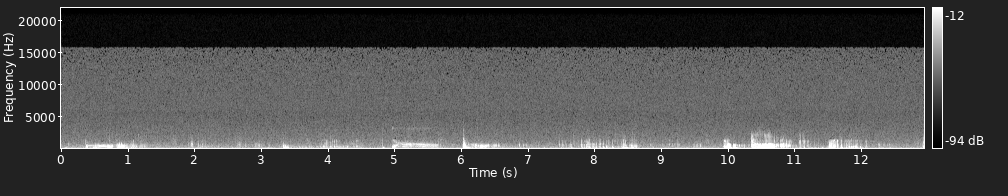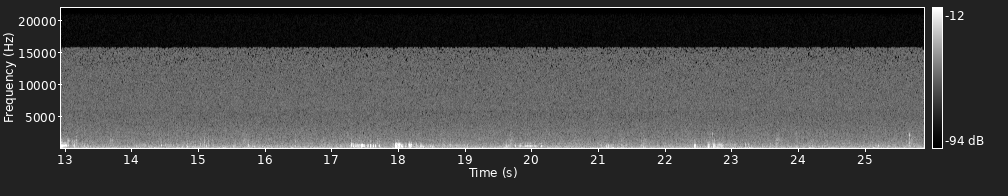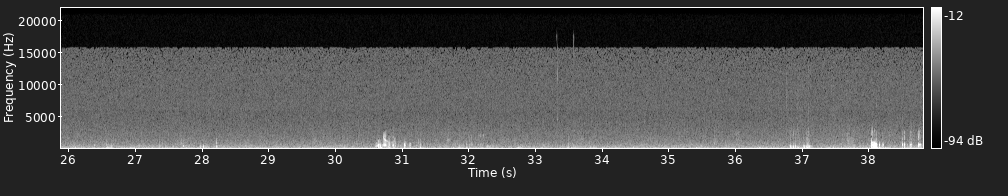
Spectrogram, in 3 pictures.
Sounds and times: Stomach gurgling 0.3 - 13.3
Stomach gurgling 17.1 - 18.9
Stomach gurgling 19.6 - 20.3
Stomach gurgling 22.4 - 23.4
Stomach gurgling 30.6 - 32.4
Stomach gurgling 36.8 - 37.2
Stomach gurgling 38.0 - 38.8

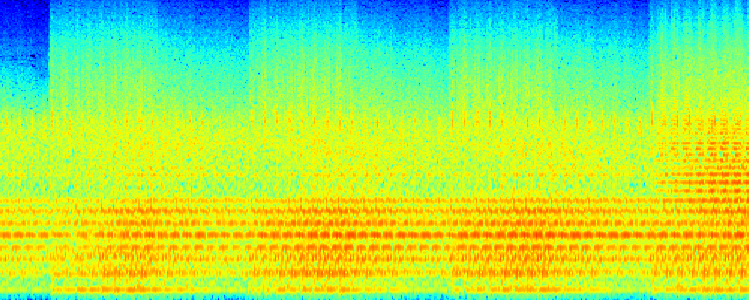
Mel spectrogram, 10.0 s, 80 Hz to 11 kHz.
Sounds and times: drone 0.0 - 9.9

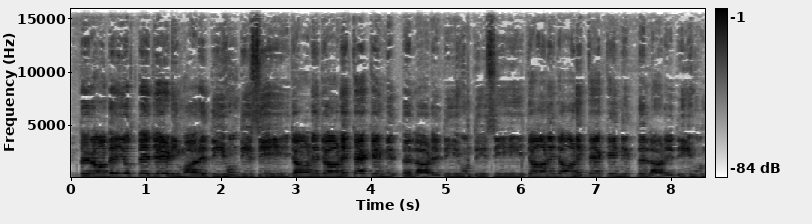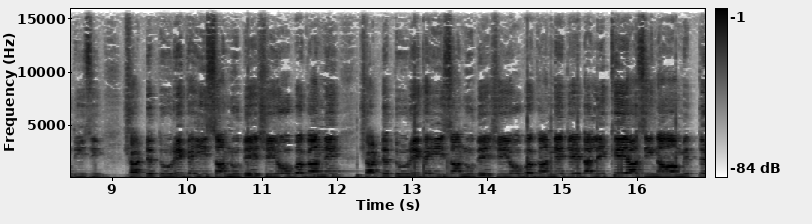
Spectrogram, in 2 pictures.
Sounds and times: Song in Punjabi 0.0 - 16.9

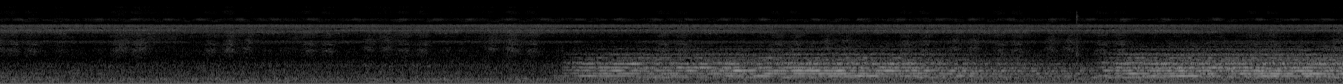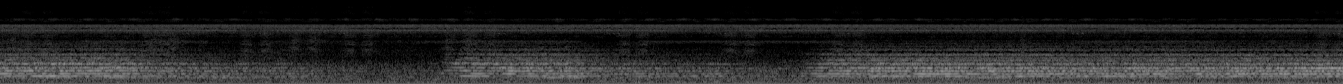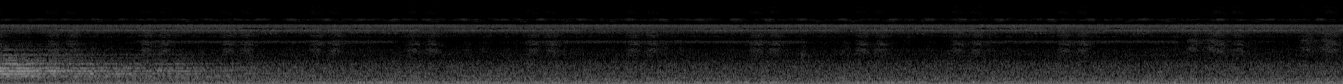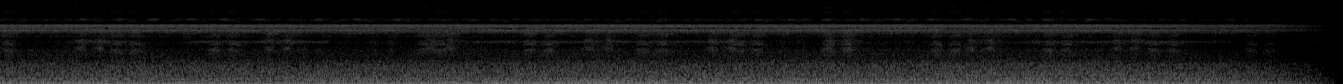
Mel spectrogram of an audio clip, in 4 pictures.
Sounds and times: train 0.0 - 53.7
insects 0.0 - 53.7

